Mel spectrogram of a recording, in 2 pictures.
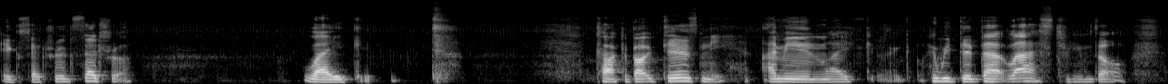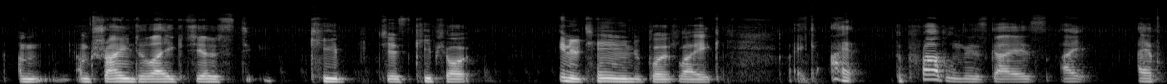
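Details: Adult man who reports a speech impediment causing stuttering and tripping over his words. Finding: stuttering.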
